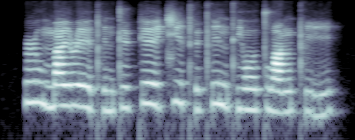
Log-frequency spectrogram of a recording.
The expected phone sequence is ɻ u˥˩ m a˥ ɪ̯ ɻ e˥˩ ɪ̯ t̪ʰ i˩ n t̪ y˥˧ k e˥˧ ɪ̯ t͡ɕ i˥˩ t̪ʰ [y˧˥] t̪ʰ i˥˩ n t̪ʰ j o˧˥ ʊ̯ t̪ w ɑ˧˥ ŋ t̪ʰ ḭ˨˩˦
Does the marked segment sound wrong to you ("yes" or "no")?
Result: yes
